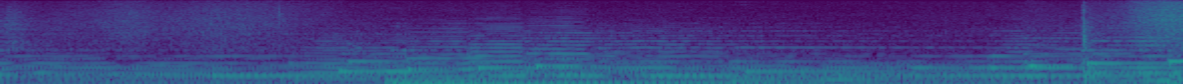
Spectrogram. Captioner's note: both were surprised by the rustling sound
